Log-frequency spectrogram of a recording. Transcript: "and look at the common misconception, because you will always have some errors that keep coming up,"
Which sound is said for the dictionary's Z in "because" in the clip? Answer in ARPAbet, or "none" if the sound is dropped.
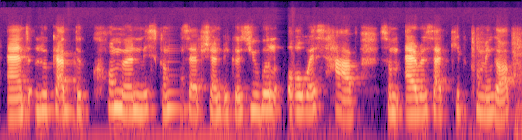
Z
